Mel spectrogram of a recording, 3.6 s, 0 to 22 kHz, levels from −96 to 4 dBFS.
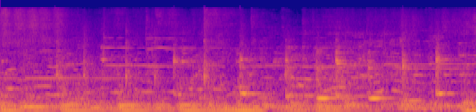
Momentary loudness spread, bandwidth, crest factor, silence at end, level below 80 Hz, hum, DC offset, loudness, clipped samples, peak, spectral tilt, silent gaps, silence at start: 4 LU; 16 kHz; 14 dB; 0 s; -50 dBFS; none; under 0.1%; -28 LUFS; under 0.1%; -12 dBFS; -6.5 dB/octave; none; 0 s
